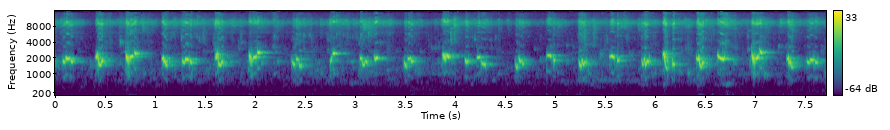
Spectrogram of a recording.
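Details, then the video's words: Yellow-vented bulbul giving 'gacor ropel panjang' lure song to draw out birds that sing little: continuous, fast, gurgling notes about three per second, clear and unbroken throughout. "Pancingan Trucukan Gacor Ropel Panjang COCOK untuk BURUNG TRUCUK MALAS BUNYI"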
